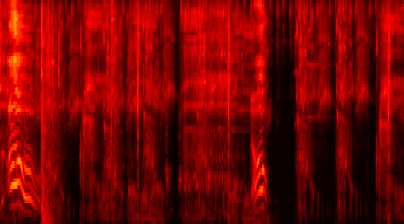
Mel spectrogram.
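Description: A zombie groans low and rough.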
